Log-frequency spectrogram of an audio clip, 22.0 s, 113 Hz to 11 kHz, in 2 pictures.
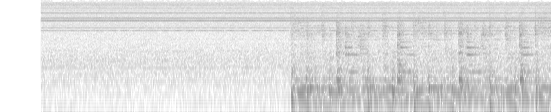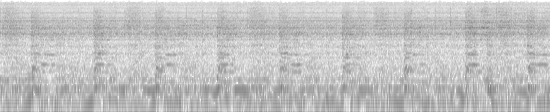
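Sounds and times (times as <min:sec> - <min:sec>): strummed guitar music: 0:05.8 - 0:22.0.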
